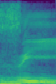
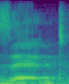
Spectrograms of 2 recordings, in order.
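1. অক্ষরটি 'zee' হিসেবে উচ্চারিত হয়। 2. অক্ষরটি 'zed' হিসেবে উচ্চারিত হয়।

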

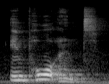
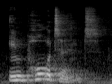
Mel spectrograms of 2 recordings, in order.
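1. Tanto o R quanto o T são omitidos. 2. O R é omitido; o T é pronunciado. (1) "Você come o R e também come o T" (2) "caso a sua pronúncia seja mais britânica"

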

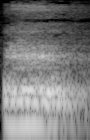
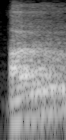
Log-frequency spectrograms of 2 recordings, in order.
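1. r ಅನ್ನು ಸ್ವರ ಇಲ್ಲದೆ ಒಂಟಿಯಾಗಿ ಹೇಳಬೇಕು. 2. r ಗಿಂತ ಮೊದಲು ಒಂದು ಸ್ವರ ಇರುತ್ತೆ. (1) "ಅರ್ಧ ಅಕ್ಷರ ರ್ ರ್ ಅಂತ ಹೇಳ್ಬೇಕು" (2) "ಅರ್ ಅಂತ ಹೇಳ್ಬಾರ್ದು"

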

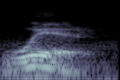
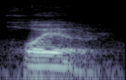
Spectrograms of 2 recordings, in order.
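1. শব্দটা w ধ্বনি দিয়ে শুরু। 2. শব্দটা স্পষ্ট h ধ্বনি দিয়ে শুরু। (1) "এটা আসলে হোয়ার নয়, এটা হচ্ছে ওয়ের" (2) "হুইচ ইজ রং এগেইন"

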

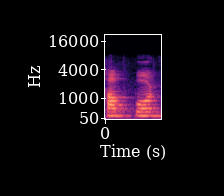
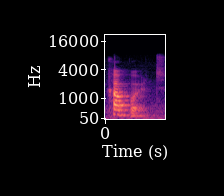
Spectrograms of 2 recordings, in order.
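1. B telaffuz ediliyor, cup artı board gibi. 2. B sessiz ve parçalar birleştirilerek okunur. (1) "cupboard falan diye okudum ama cupboard diye okunmuyor" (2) "B'yi yutun. Şunu da I olarak okuyup devam edin"

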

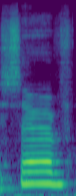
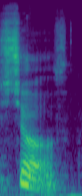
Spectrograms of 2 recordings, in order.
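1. Голосний — простий відкритий звук e. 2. Голосний — м'який звук, схожий на yo. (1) "не Е, не Serve" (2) "І не м'який знак О, не serve"

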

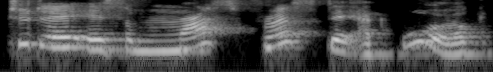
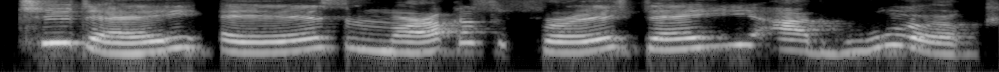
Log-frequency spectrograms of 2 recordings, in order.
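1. Câu này được nói với tốc độ nhanh. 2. Câu này được nói với tốc độ chậm. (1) "ví dụ câu nói nhanh này" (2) "Nhưng bây giờ câu nói chậm này"

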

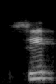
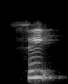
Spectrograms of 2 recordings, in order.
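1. Nguyên âm này được đọc ngắn. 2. Nguyên âm này được đọc dài. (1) "Đọc như thế thì không ra âm y được nha" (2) "đọc dài âm ra một chút"

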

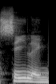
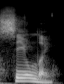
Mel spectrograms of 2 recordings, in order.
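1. Có một nguyên âm yếu, nhẹ đứng trước chữ L. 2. Có một âm nguyên âm mạnh đứng trước chữ L. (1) "người Anh thì không có đọc chữ ồ đó mạnh" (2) "chứ không đọc là ceiling"

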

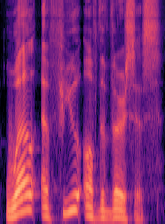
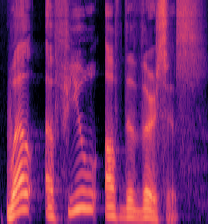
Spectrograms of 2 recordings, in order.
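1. La frase se dice a una velocidad normal. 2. La frase se dice más despacio.

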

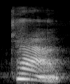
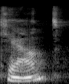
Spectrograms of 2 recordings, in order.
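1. O T final é retido, sem liberação. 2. O T final é liberado audivelmente. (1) "e o T vai ficar agarradinho" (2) "Você pode deixar o som do T e falar can't"

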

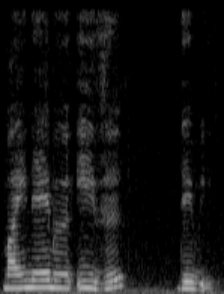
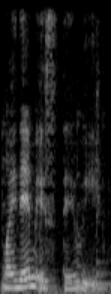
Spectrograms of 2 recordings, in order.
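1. Diucapkan dengan bunyi katakana Jepang. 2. Diucapkan dengan bunyi bahasa Inggris.

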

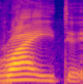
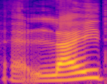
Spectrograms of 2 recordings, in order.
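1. 둥근 영어 r 소리로 시작합니다. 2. 평평한 한국식 r 소리로 시작합니다. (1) "R 발음입니다" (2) "라이드 아니고"

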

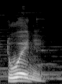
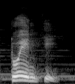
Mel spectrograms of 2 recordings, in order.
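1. Se dice al estilo americano reducido. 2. Se dice completa, como la marca Tuenti. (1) "le digo 20" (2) "No digo 20"

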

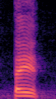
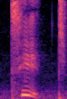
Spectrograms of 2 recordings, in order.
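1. เสียงลงท้ายออกด้วยสระ 'e' เหมือน 'ted' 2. เสียงลงท้ายออกด้วยสระ 'i' เหมือน 'tid' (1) "ไม่ใช่เต็ดที่เราออกกันโดยทั่วๆไป" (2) "ก็จะต้องออกเป็น"

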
